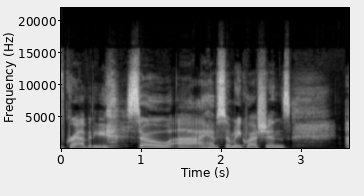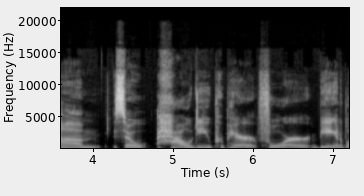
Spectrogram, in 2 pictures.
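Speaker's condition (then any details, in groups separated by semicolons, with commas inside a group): No condition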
